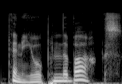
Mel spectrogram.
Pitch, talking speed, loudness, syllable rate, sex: 145 Hz, 245 wpm, -16 LUFS, 7.1 syllables/s, male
